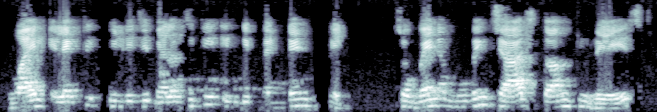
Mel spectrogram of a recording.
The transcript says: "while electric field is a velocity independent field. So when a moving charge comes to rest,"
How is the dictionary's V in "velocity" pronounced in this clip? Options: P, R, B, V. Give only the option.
B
